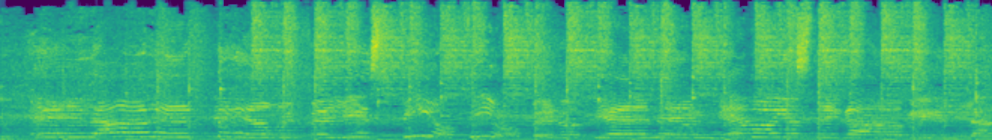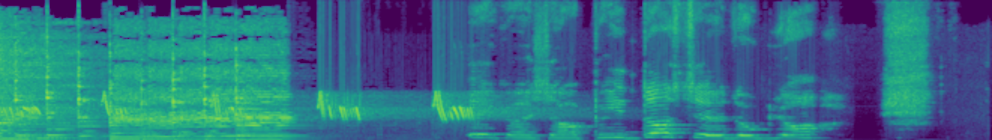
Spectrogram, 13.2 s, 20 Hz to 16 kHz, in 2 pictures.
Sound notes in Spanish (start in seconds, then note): 6.5 Sonido de pájaros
